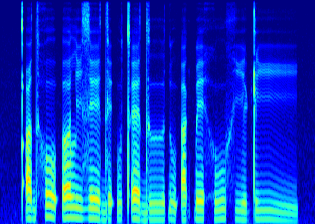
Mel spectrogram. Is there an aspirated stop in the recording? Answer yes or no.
no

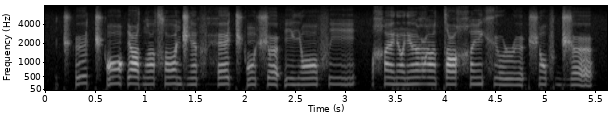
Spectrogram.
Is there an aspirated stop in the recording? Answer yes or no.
no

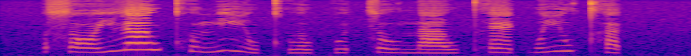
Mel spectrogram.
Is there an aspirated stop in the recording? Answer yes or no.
yes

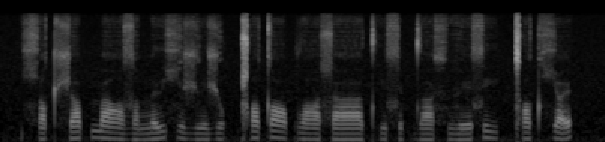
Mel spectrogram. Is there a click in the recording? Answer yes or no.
yes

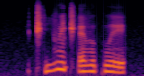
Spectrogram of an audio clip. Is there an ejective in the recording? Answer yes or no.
yes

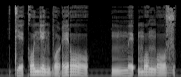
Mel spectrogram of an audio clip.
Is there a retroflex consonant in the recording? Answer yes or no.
yes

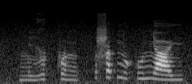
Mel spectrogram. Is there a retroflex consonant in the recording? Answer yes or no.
yes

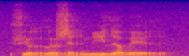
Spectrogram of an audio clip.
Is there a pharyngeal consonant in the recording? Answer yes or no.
no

